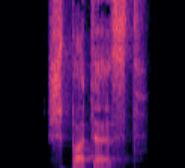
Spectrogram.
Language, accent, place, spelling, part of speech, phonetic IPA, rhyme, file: German, Germany, Berlin, spottest, verb, [ˈʃpɔtəst], -ɔtəst, De-spottest.ogg
- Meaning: inflection of spotten: 1. second-person singular present 2. second-person singular subjunctive I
